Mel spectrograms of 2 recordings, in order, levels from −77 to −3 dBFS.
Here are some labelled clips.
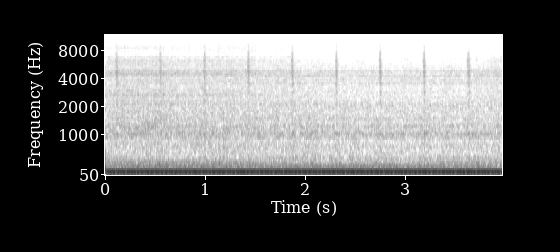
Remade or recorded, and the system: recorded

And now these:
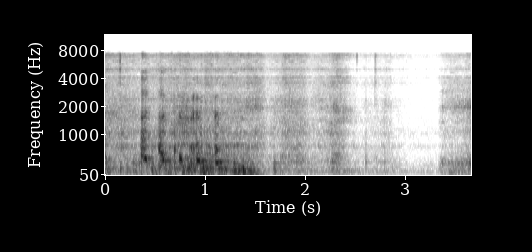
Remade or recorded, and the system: remade, codec, SNAC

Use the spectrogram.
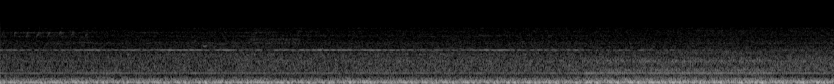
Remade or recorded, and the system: remade, vocoder, BigVGAN v2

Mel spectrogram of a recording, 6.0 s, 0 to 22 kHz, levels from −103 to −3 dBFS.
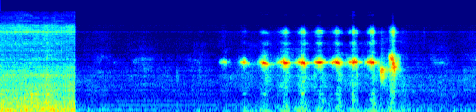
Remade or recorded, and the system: remade, codec, SNAC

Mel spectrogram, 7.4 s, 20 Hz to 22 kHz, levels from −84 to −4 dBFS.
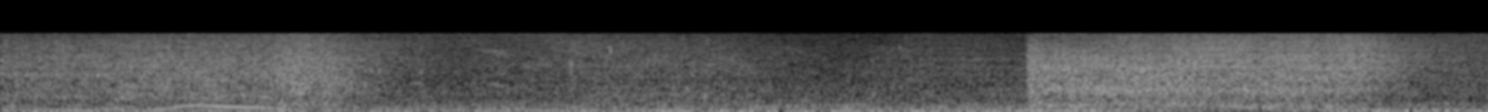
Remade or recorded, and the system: recorded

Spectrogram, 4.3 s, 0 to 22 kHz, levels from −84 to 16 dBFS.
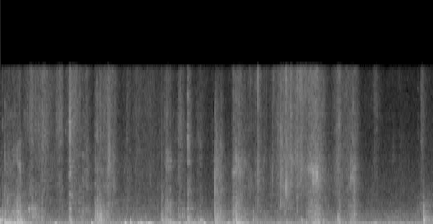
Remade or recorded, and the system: remade, vocoder, Vocos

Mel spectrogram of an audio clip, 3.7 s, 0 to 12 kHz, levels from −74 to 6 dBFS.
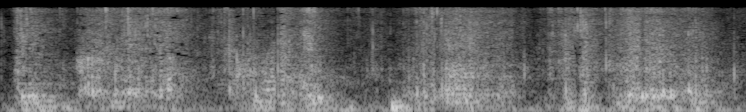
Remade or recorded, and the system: recorded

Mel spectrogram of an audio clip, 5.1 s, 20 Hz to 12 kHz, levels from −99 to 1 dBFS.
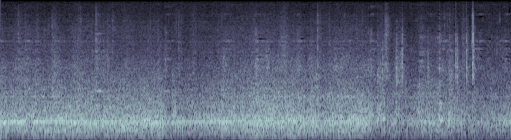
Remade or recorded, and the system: remade, vocoder, Vocos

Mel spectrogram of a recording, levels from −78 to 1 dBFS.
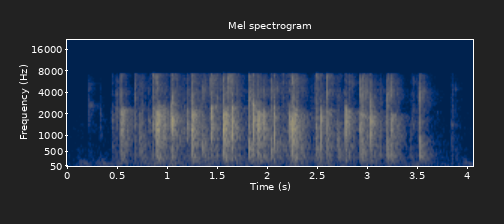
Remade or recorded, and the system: recorded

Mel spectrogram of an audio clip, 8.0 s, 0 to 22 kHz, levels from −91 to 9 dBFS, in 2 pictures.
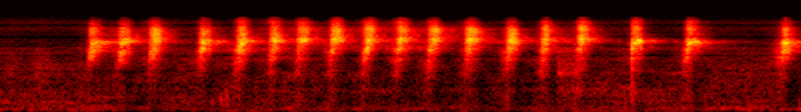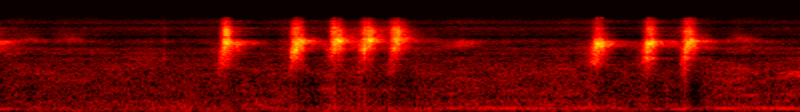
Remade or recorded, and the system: remade, codec, SNAC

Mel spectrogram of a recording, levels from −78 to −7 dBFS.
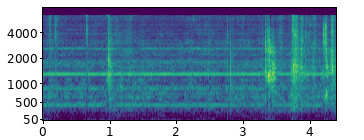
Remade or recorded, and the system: remade, codec, SNAC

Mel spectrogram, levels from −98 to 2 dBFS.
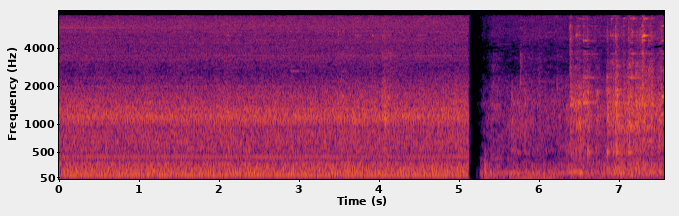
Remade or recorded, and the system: recorded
